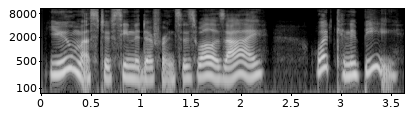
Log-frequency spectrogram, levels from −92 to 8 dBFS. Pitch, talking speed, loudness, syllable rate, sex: 220 Hz, 230 wpm, -17 LUFS, 5.6 syllables/s, female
